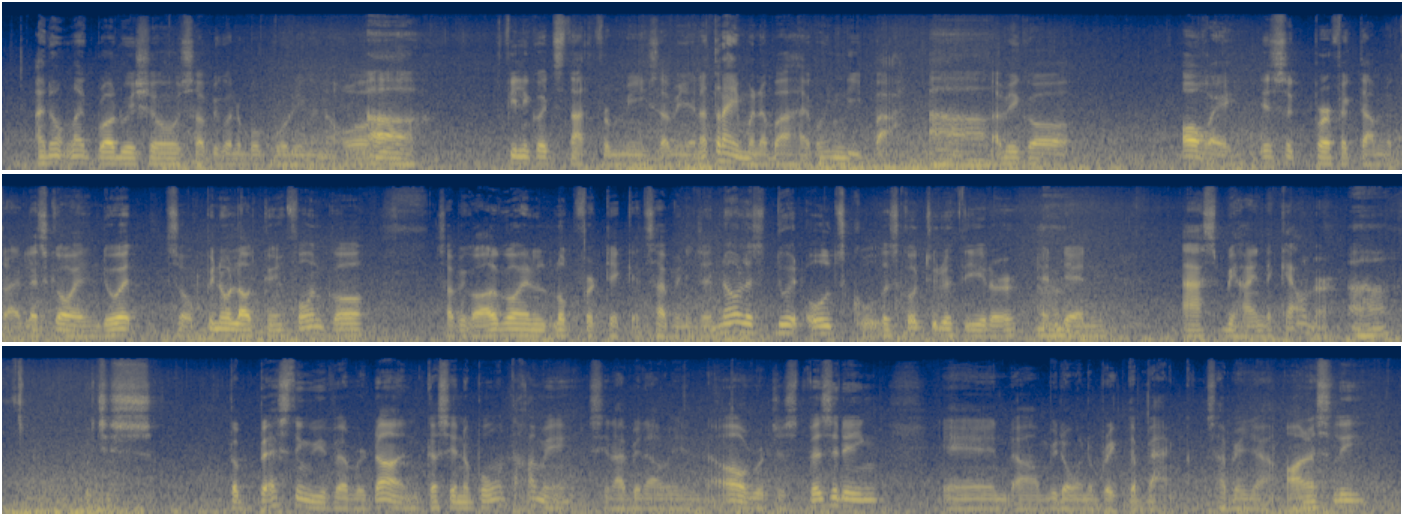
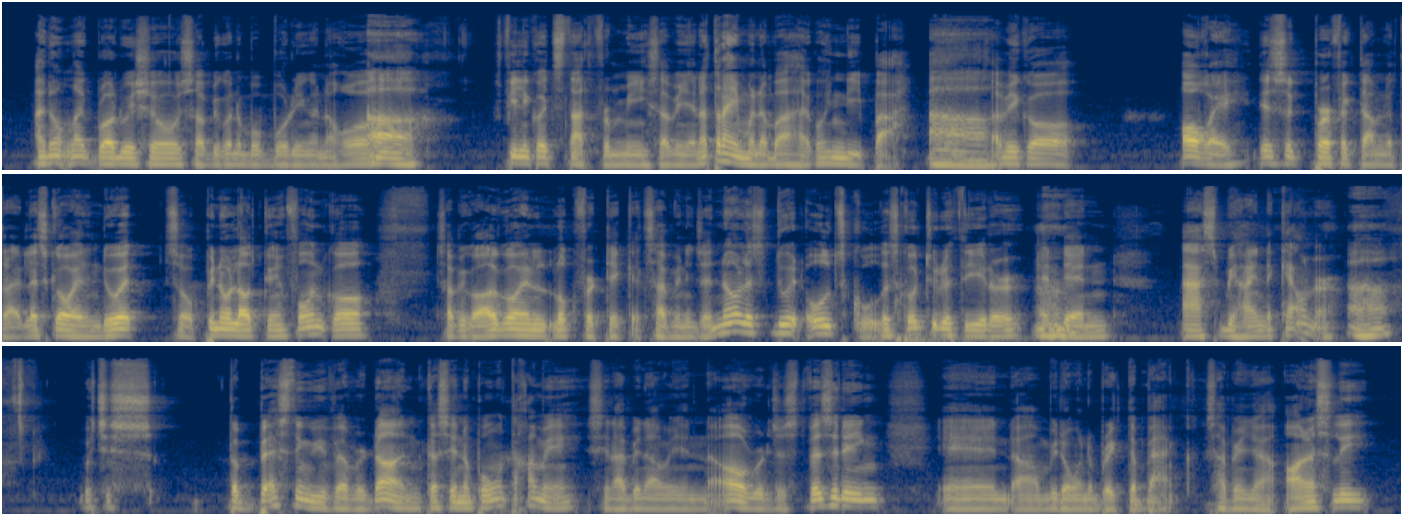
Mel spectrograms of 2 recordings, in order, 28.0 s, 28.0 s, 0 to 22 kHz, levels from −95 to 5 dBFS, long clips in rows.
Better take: second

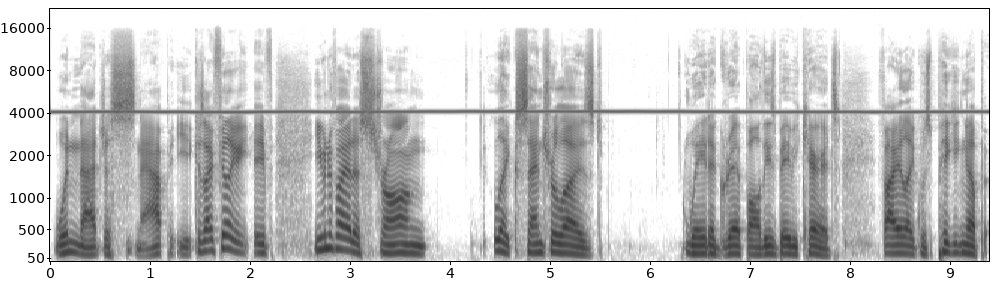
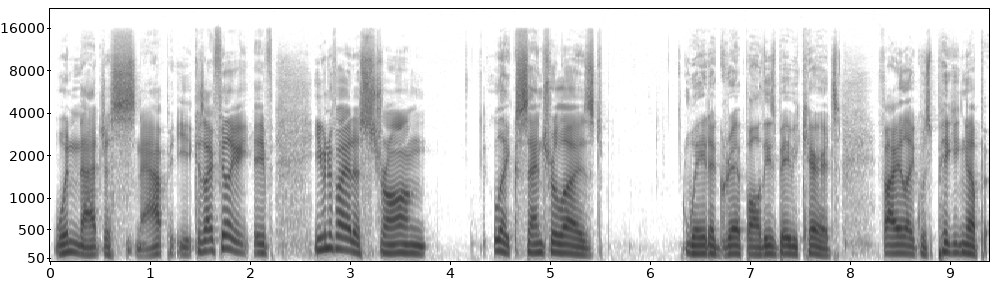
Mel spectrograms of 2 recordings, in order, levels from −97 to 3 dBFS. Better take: second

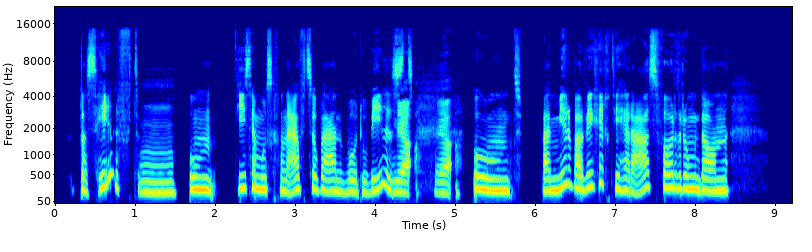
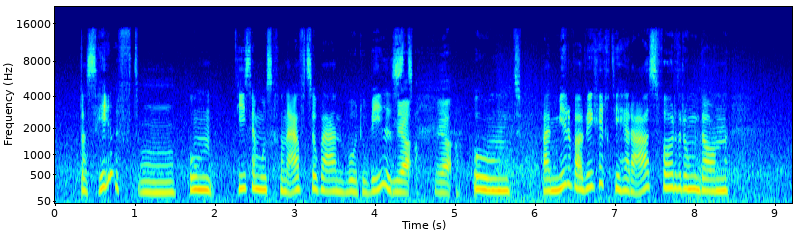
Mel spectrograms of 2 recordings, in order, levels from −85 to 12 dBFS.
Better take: first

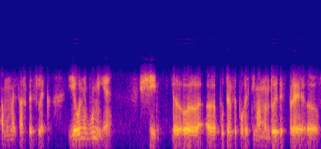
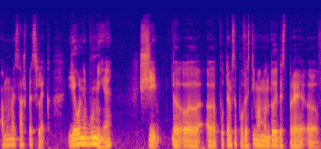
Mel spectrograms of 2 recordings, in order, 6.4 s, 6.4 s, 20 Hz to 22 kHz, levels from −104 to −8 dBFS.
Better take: second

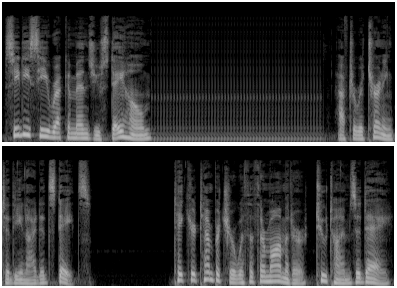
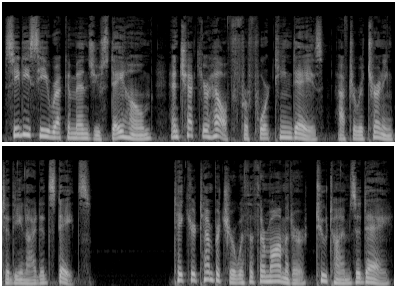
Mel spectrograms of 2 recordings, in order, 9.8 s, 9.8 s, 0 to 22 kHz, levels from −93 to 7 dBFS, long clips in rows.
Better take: second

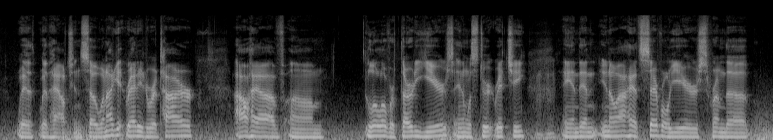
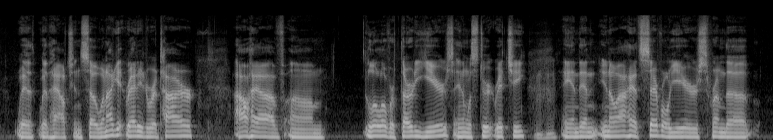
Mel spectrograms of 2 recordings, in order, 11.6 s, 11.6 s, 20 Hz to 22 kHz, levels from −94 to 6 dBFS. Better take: second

